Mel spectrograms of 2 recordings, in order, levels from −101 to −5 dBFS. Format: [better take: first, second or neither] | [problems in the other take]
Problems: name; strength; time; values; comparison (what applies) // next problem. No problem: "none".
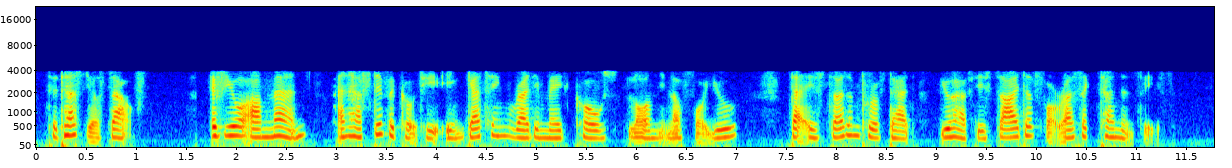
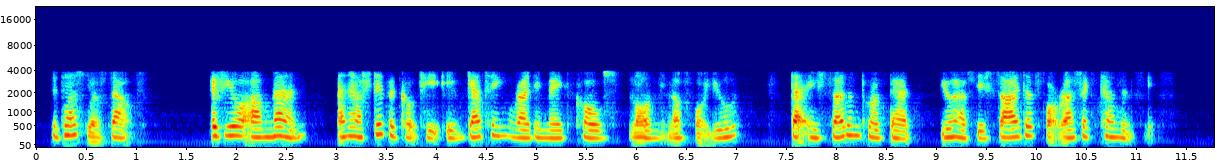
first | noise reduction (neural mask model DeepFilterNet 3)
